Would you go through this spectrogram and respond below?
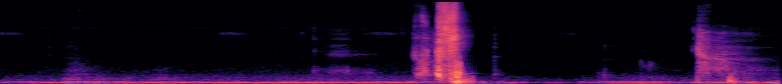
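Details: Wet sneezes from a wide nose: a sharp inhalation, then one loud, wet, explosive sneeze and a smaller second burst, over low background hum.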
